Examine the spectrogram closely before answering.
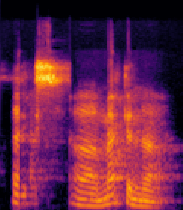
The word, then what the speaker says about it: Ex Machina: point okay I think the way they pronounce it was ex machina okay yeah but it's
